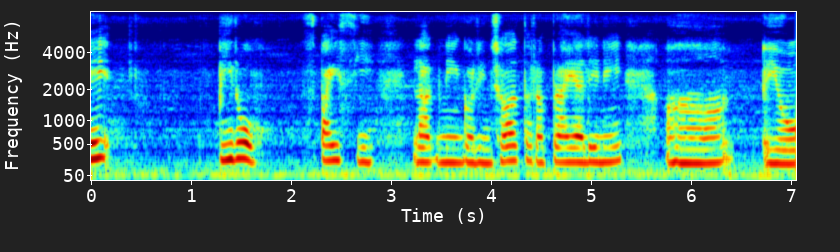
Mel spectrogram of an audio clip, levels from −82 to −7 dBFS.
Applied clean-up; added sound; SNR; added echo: none; none; none; reverberation time 0.4 s.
